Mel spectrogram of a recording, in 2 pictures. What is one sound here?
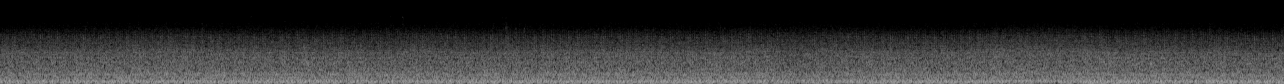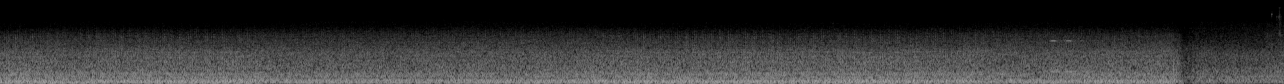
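A tank engine rumbles steadily as the tank drives.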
